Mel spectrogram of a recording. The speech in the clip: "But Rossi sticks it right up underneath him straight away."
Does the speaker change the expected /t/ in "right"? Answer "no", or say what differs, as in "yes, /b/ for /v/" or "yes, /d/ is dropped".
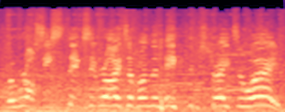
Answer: no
